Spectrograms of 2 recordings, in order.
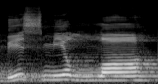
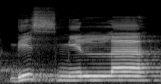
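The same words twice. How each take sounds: First: The L sound is heavy and thick. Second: The L sound is light and thin. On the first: The speaker calls it wrong. "tidak boleh bismillah. Ini tidak diperboleh diperbolehkan" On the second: The speaker calls it right. "maka kita baca bismillah"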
